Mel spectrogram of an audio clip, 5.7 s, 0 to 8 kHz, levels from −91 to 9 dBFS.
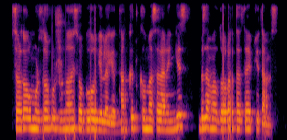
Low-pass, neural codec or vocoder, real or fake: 7.2 kHz; autoencoder, 48 kHz, 128 numbers a frame, DAC-VAE, trained on Japanese speech; fake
